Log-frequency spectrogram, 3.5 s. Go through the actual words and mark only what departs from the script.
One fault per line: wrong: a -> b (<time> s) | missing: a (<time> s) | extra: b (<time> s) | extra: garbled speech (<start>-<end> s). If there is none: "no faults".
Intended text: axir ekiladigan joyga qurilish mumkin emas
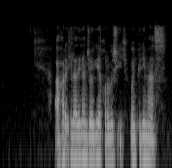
no faults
